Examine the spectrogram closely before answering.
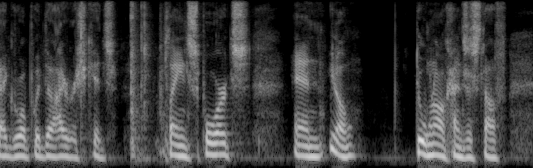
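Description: A man with a fairly high pitch and a somewhat breathy voice talks at a fairly quick pace with ordinary pitch variation and long, frequent pauses. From Western Massachusetts (Springfield). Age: 50s. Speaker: former mob bookmaker. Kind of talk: casual interview storytelling.

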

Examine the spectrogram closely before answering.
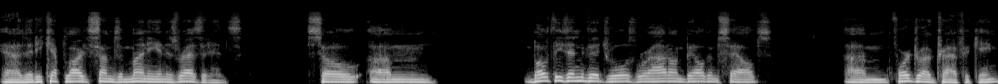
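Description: A man speaks in a dark, mellow tone at a very even loudness, with long, frequent pauses. The sound is dry and close, with no echo. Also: medium pitch for a man, ordinary pitch variation, fairly slow pace. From California (Big Pine reservation). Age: 70s. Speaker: former prison gang leader. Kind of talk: interview. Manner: halting, many fillers; articulate.

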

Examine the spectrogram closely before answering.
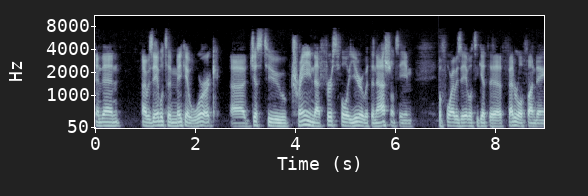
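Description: This man talks at a moderate pace with a fairly low pitch and monotone, flat intonation. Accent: Canadian. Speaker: Olympic rower and author. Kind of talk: podcast interview.

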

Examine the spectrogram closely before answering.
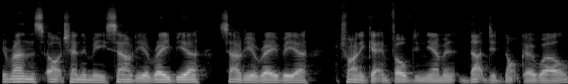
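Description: A man with a British accent, fairly low in pitch, fairly quick, with monotone, flat intonation. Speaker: podcast co-host. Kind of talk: casual chat. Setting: remote call between UK and US.

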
